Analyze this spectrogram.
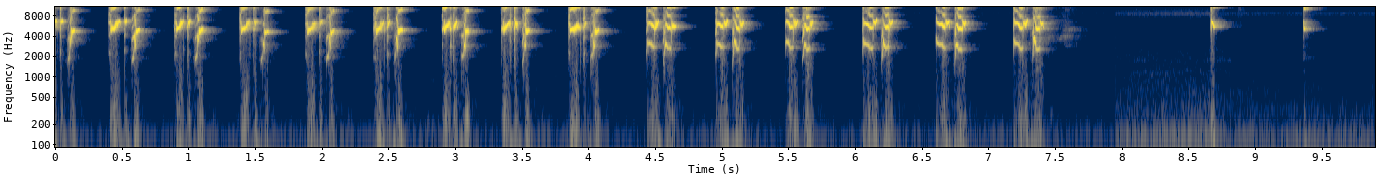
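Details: Lovebird giving repeated high, squeaky chirps as a ngekek training lure, about two per second for seven seconds, each note a quick double pulse, then quiet with one last faint chip.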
